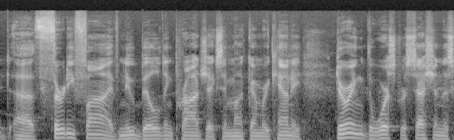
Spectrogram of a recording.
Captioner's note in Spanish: Hablando ingl\s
